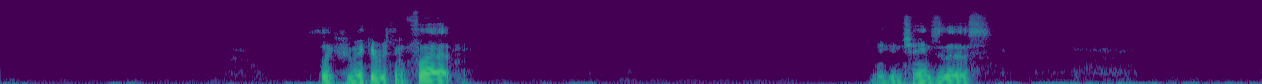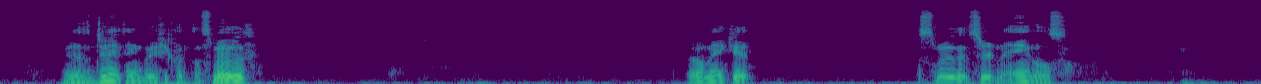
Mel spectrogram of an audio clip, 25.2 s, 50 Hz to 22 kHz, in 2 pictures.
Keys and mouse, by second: 3.7-7.6 drag, 14.2-17.7 drag.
